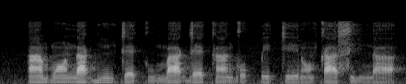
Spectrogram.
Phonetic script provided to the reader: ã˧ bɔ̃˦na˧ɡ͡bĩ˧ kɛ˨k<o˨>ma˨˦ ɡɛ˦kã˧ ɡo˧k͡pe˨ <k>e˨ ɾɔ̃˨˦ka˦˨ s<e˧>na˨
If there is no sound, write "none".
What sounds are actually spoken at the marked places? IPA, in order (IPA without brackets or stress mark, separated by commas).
u˨, k, i˧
